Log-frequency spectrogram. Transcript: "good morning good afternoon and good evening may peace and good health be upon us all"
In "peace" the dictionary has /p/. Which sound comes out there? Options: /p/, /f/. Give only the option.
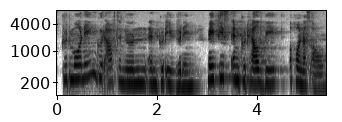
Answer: /f/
